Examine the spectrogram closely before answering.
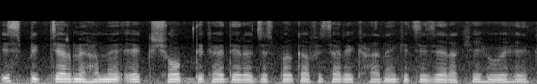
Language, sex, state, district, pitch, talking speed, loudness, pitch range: Hindi, male, Arunachal Pradesh, Longding, 110 Hz, 225 wpm, -15 LUFS, 110-115 Hz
